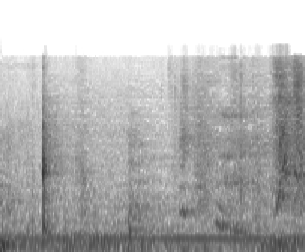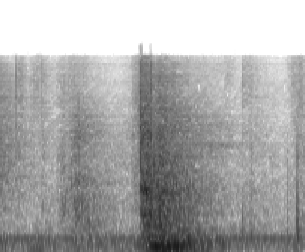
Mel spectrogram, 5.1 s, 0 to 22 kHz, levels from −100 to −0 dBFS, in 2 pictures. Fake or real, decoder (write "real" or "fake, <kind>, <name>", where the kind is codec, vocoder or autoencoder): fake, autoencoder, DAC-VAE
